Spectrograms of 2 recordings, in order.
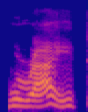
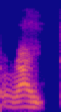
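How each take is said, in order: First: The word begins with a W sound. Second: The word begins with an R sound. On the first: The speaker calls it wrong. "you don't really say right" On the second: The speaker calls it right. "you say right"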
